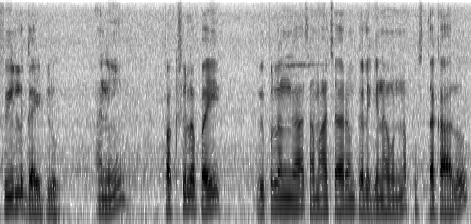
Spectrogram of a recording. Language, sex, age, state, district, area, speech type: Telugu, male, 18-30, Telangana, Suryapet, urban, spontaneous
